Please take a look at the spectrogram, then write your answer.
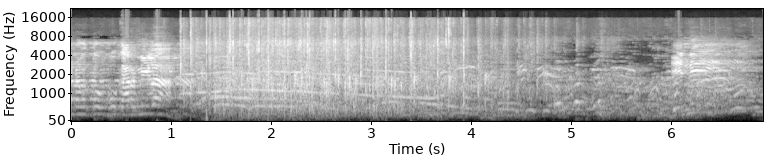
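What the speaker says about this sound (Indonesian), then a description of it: "Tepuk tangan untuk Bu Karmila." An audience at a village head candidate's campaign meeting in Tanjung Ibus applauds Bu Karmila, with clapping mixed with crowd chatter and a little laughter, and voices speaking over it.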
